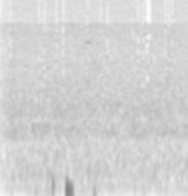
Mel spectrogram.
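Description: Steady hiss with two dull, low bumps just under a second in and a fainter one after: handling knocks picked up by the microphone.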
